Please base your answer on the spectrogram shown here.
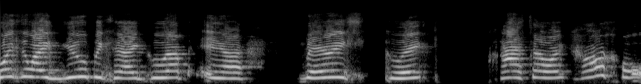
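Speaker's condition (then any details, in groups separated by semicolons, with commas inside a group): Cerebral palsy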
